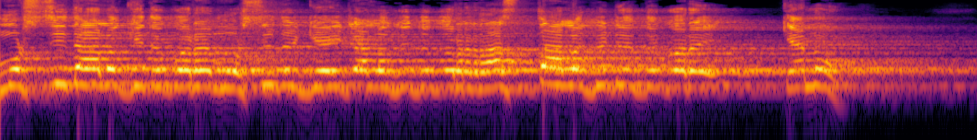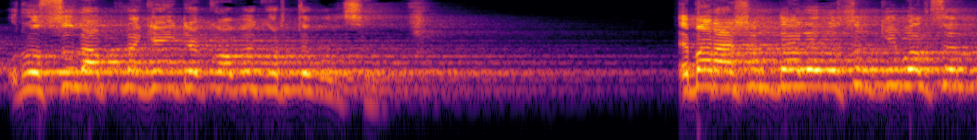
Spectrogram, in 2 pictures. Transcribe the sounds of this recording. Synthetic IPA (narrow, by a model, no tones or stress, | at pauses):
moɾsd͡ʑid̪alokit̪̬okoɾemoɾd͡ʑid̪eɾɡejʈalokit̪̬okoɾeɾast̪aalokiʈit̪okoɾekɛno | ɾosulap̚nak̬eejʈakɔbekoɾt̪ebolt͡ɕʰen | ebaɾaʃont̪eɦoleɾosulkibolt͡ɕʰen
